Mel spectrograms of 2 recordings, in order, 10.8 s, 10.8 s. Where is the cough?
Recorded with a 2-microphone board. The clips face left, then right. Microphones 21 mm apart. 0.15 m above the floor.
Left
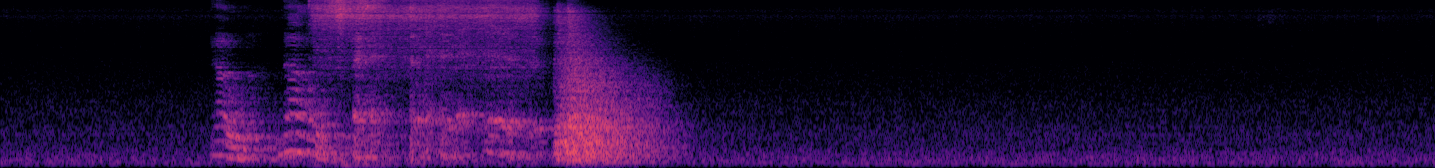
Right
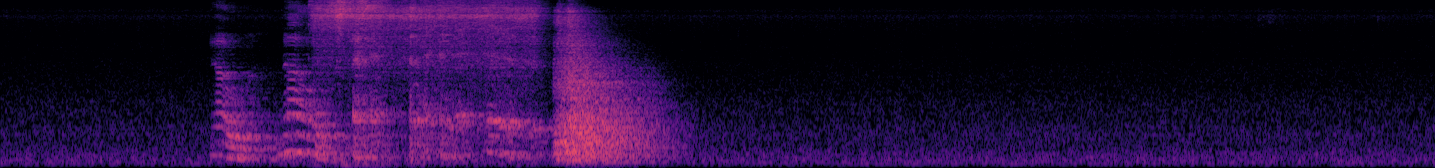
30° right (ahead or behind), 2 m.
